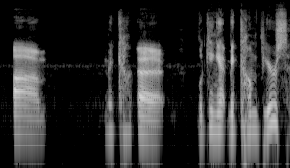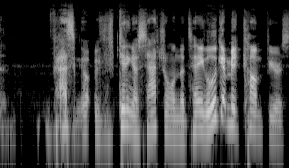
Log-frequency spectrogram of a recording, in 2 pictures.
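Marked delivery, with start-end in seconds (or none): 2.4-7.2 imitated, put-on smooth voice. Speaker imitates a streamer commentating a game, in a smooth voice. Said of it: "he's got that like smooth voice".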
